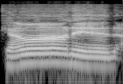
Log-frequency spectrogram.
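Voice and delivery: put-on old John calling the warden in again, loud. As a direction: shout it toward the trees with a grin. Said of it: "steps out of the cabin and says".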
